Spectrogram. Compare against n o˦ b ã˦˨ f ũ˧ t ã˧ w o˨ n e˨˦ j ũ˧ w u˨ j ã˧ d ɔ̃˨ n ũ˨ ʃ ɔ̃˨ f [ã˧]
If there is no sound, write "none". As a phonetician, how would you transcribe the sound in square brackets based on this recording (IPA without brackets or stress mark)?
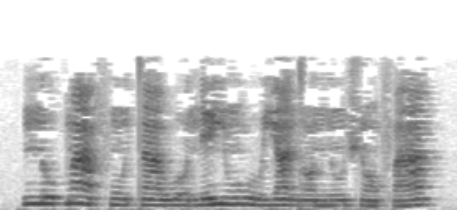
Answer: ã˨˦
